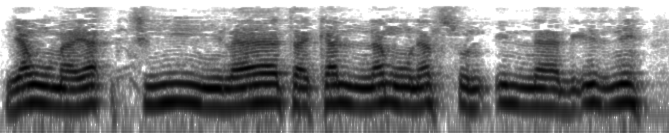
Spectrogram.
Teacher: قرأ قالون بإثبات الياء بعد التاء في قوله تعالى: يوم يأتي، هكذا يوم يأتي لا تكلم نفس إلا بإذنه حالة الوصل فقط، وإثبات الياء على الأصل.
